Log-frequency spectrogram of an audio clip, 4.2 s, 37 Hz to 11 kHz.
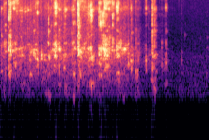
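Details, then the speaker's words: Kingrinder K4 manual hand coffee grinder grinding about 15 grams of beans at normal hand speed, taking about 23 seconds: irregular dry crunching and crackling, then quiet; normal grinding. "i'm just grinding at normal speed i'm not gonna speed up this is about 10 about 15 grams of coffee"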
